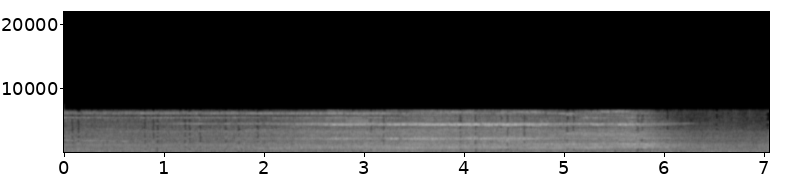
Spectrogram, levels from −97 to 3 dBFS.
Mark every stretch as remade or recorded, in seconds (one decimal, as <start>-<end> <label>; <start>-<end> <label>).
0.0-5.3 recorded; 5.3-5.9 remade; 5.9-7.1 recorded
